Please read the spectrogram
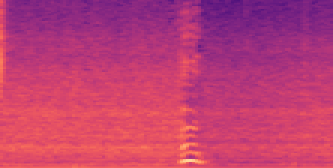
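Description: A man's short cheer of "woo!" about a second in, rising and then falling in pitch, over a steady low hum.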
